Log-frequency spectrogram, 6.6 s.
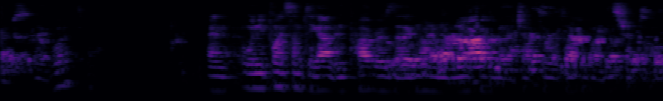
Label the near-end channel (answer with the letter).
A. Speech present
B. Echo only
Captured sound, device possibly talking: A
